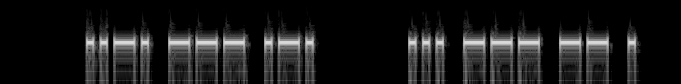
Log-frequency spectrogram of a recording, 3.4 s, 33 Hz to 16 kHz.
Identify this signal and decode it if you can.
Morse code, heard as a keyed tone, about 36 wpm, 700 Hz. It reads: FOR SOME
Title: 2x Word-Spacing - Sentences from Top 200 Words - 35wpm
